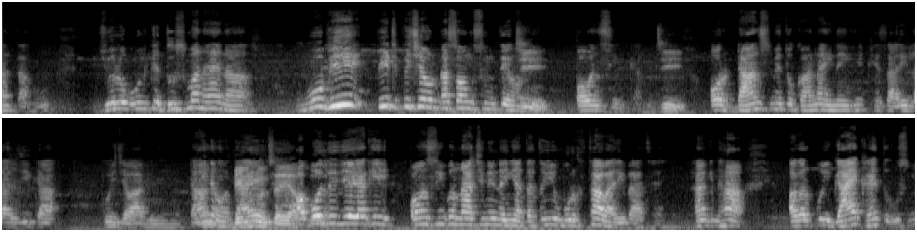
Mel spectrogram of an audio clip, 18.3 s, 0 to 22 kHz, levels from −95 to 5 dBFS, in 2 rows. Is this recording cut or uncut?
cut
